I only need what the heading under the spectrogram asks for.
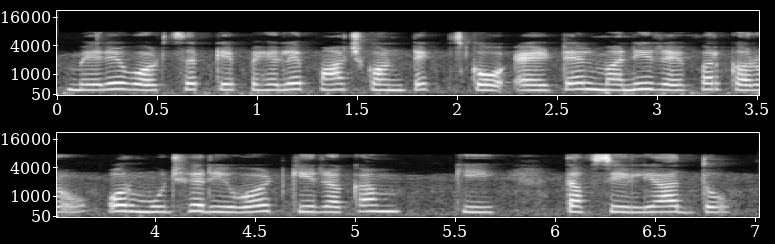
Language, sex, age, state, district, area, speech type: Urdu, female, 18-30, Delhi, Central Delhi, urban, read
